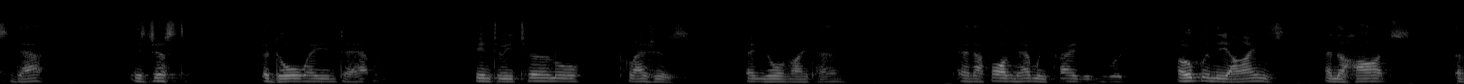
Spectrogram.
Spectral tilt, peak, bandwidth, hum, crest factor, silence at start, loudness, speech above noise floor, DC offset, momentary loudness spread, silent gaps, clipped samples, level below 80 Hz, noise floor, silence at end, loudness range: -5 dB/octave; -26 dBFS; 10.5 kHz; none; 22 dB; 0 s; -45 LUFS; 44 dB; under 0.1%; 16 LU; none; under 0.1%; -86 dBFS; -89 dBFS; 0 s; 6 LU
